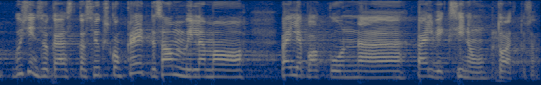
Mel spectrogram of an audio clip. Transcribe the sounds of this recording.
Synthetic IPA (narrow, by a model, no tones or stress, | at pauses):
kysʲins̬ukæːst̪̚kɑsyksko̞ŋkre̞ːt̪̚ne̞sɑmːilːemɑ | vælʲjɑpɑkːˑunpælʲviksinut̪o̞et̪ːˑu̥se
